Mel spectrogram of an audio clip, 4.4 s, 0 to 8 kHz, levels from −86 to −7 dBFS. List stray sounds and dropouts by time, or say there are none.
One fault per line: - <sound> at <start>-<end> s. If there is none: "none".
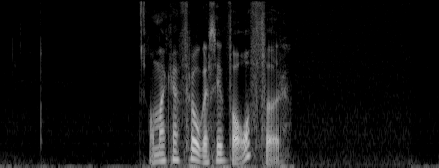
none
